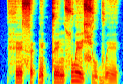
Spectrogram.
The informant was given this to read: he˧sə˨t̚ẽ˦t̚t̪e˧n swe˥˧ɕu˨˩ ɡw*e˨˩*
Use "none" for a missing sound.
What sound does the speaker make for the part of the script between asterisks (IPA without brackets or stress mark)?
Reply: e˨˩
